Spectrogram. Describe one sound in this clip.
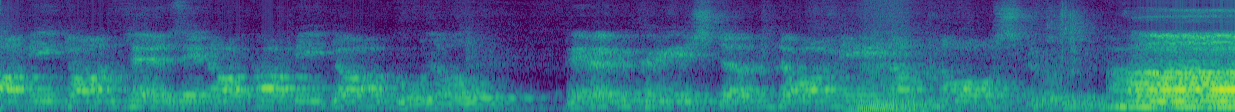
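A man chants in a sung tone in a large echoing church.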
